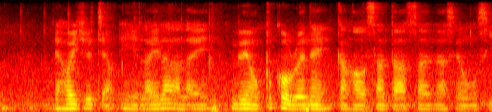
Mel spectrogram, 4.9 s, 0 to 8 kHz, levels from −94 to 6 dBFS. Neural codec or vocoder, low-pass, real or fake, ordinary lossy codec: none; 7.2 kHz; real; none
